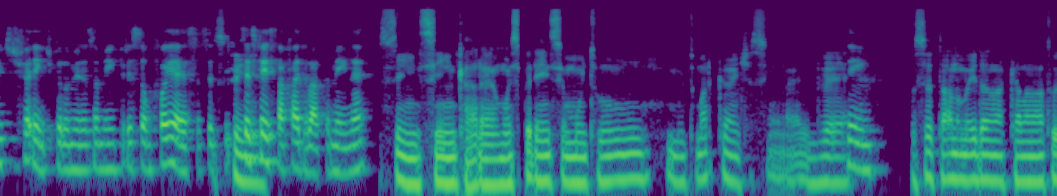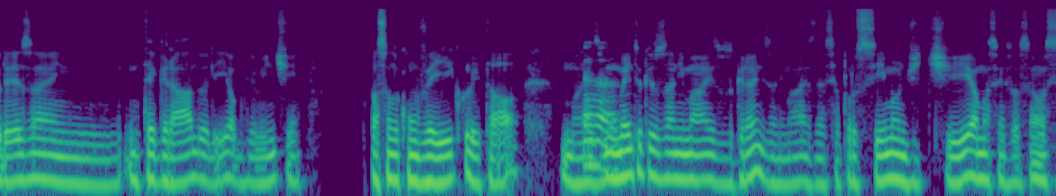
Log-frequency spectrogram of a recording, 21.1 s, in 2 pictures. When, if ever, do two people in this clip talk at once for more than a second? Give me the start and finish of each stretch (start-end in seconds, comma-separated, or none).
none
